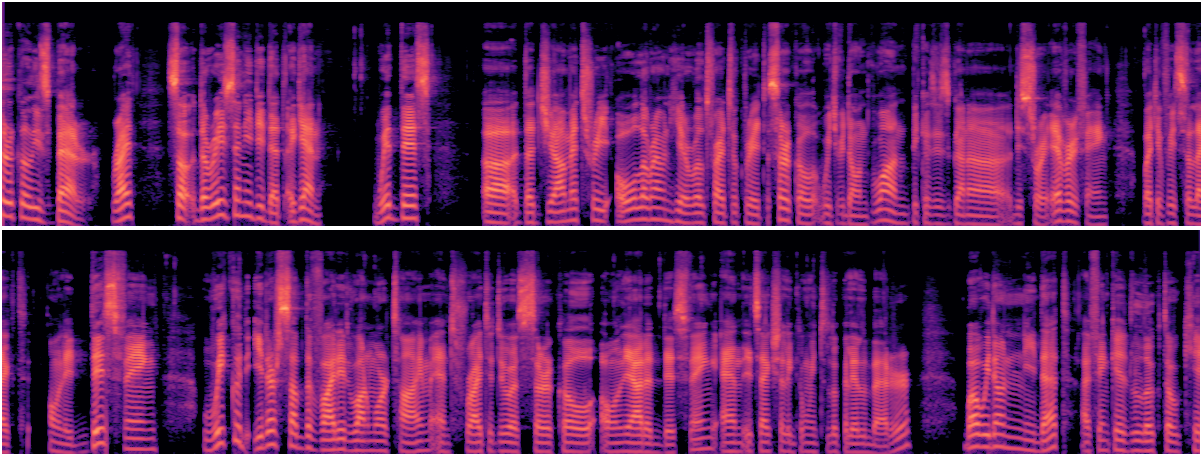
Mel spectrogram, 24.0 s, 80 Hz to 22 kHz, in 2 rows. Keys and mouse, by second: 2.3 ctrl+z, 2.5 ctrl+z, 3.2 1, 3.5 click, 10.9 3, 11.5-13.9 drag, 15.5-17.1 drag, 17.6-18.5 drag, 22.0 ctrl+z, 22.4 ctrl+z, 23.1 ctrl+z.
